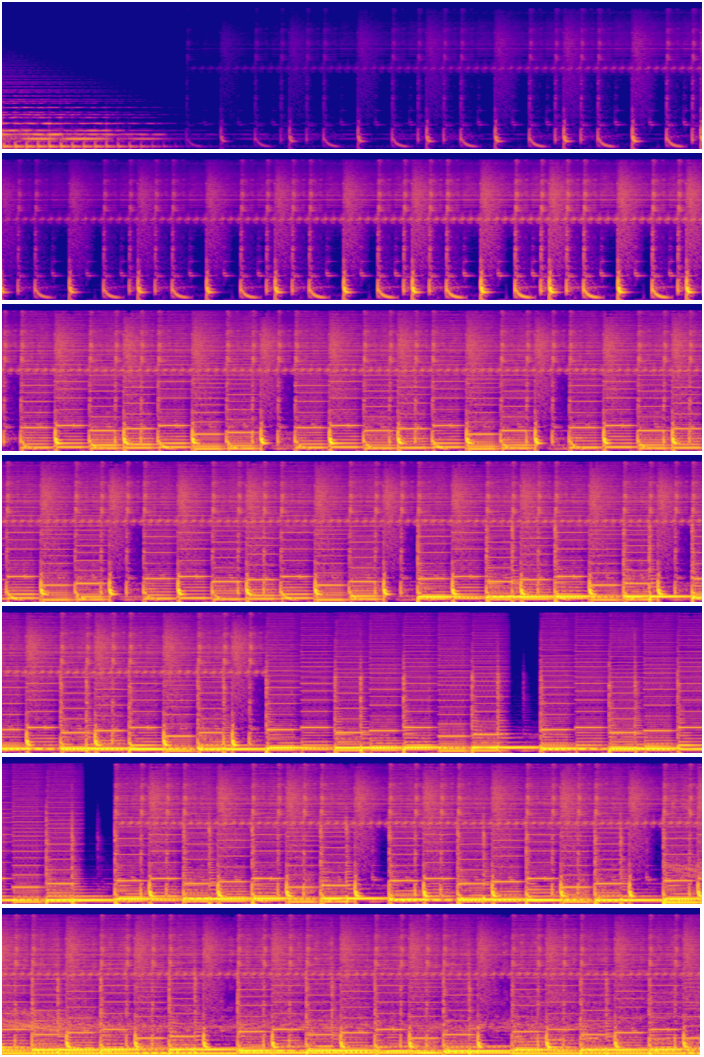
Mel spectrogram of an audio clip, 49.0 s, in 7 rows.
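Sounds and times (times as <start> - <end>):
drums: 1.9 - 48.9.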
